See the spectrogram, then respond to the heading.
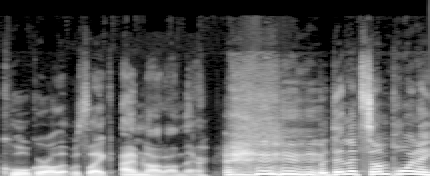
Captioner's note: laughs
